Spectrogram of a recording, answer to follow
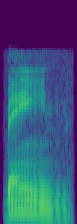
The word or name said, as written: Bain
